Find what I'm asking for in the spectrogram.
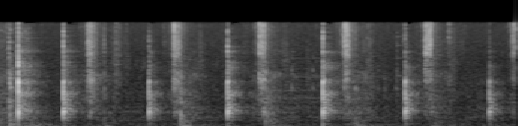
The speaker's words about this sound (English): I'm just sort of balling all these leaves up gently into a single wad and doing long thin slices.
